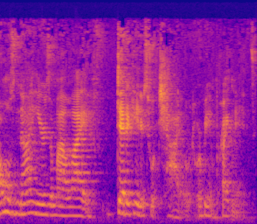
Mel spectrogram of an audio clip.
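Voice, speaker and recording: There is noticeable background noise and audible room echo. A woman talks at a moderate pace with lively intonation. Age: 40s. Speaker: lifestyle vlogger and solo entrepreneur. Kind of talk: personal vlog monologue. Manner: casual, halting.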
